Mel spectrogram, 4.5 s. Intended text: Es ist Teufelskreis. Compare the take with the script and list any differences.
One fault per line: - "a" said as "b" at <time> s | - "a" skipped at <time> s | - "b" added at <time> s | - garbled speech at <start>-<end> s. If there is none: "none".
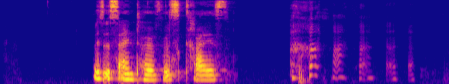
- "ein" added at 1.2 s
